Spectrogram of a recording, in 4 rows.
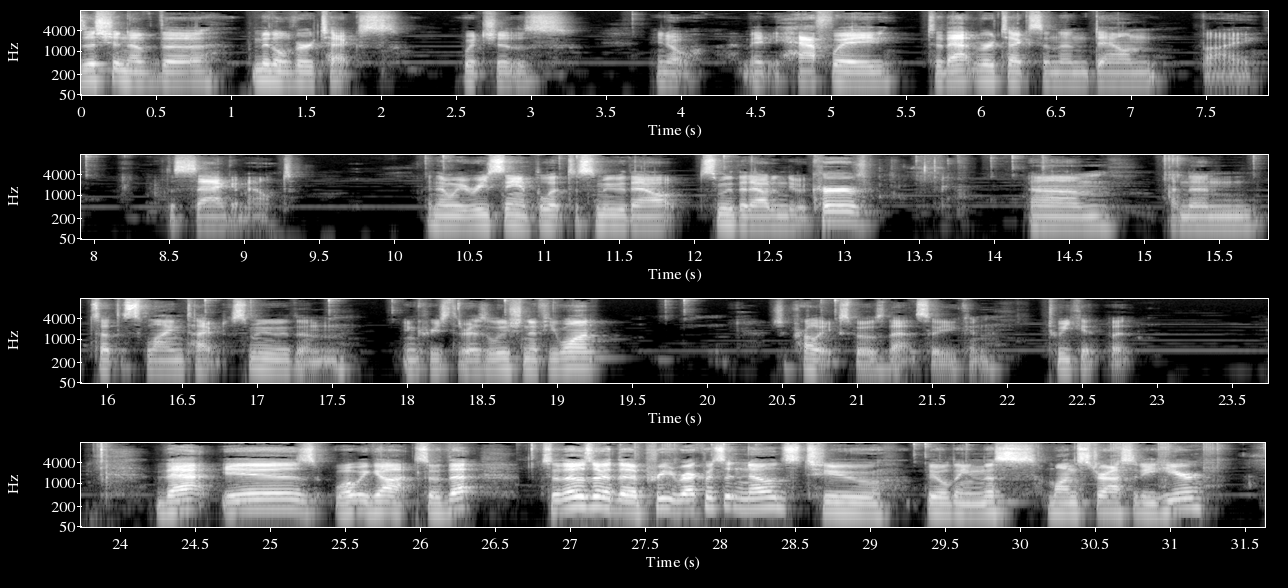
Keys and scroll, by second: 1.7-3.6 d, 7.9 d, 8.0 d, 8.0 d, 23.7 Tab, 26.6 a.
